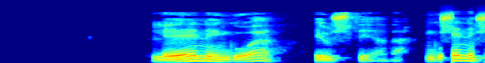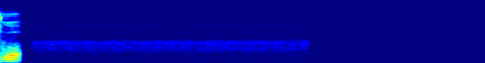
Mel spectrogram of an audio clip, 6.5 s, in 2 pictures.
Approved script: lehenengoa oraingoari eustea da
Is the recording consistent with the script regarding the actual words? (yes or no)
no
